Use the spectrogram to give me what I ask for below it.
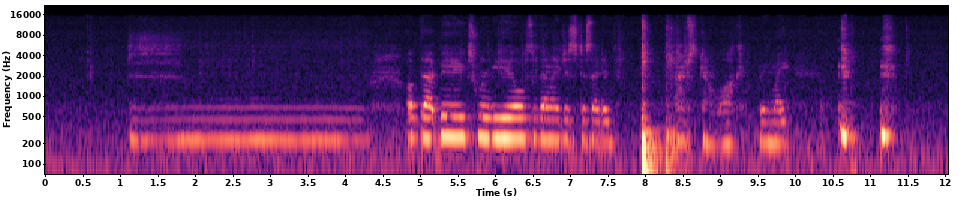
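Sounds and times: child humming a steady note: 1.1 - 4.6.

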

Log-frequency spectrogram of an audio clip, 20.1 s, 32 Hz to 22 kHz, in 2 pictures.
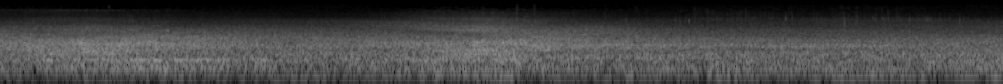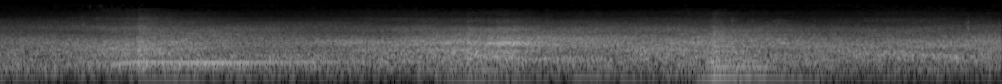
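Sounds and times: vehicles driving past on highway: 0.0 - 20.0.

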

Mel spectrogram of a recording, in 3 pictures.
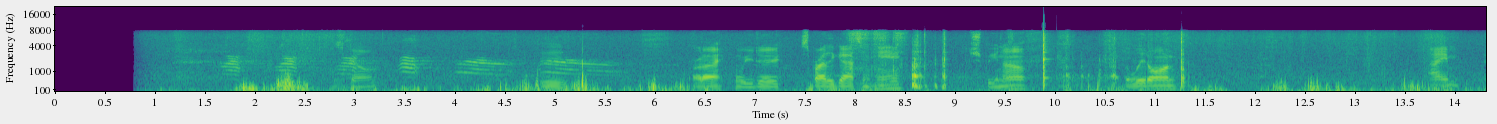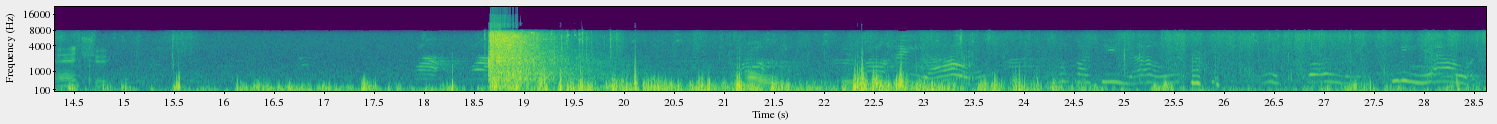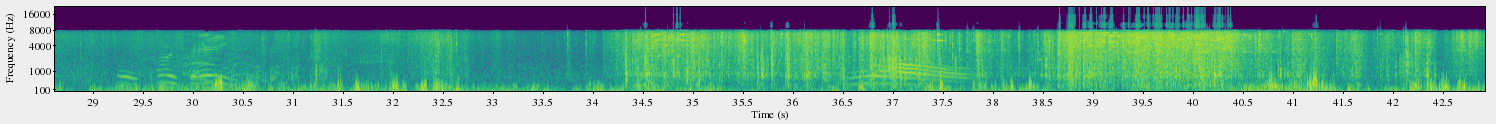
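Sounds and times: loud gas gun bang: 18.6 - 19.9
sharp cracks: 18.6 - 20.0
broken glass and plastic crunching: 34.1 - 42.9.

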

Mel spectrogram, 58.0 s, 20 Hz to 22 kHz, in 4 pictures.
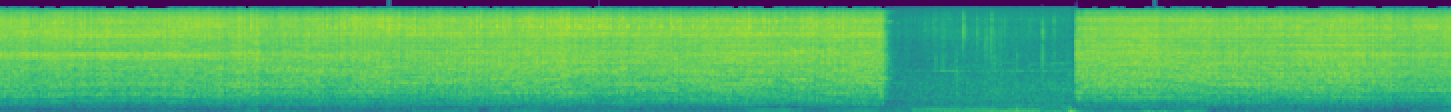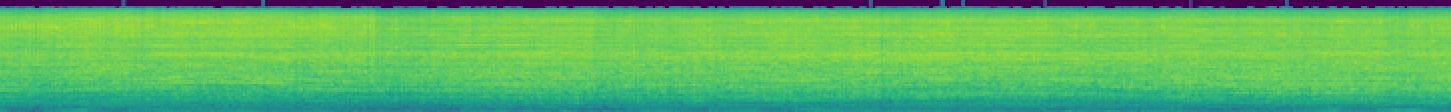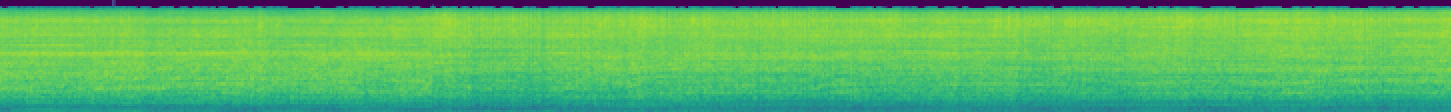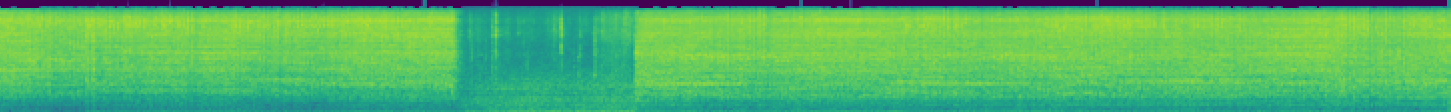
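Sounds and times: electric hedge trimmer running: 0.0 - 9.0, 10.7 - 48.2, 49.9 - 58.0.

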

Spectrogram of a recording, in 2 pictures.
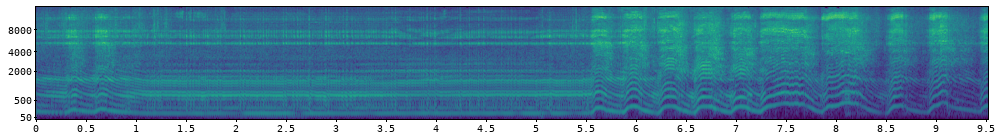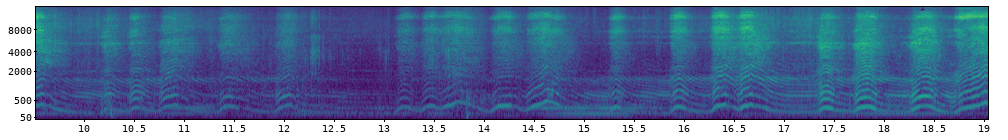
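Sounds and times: rc car engine revving: 0.0 - 19.0.

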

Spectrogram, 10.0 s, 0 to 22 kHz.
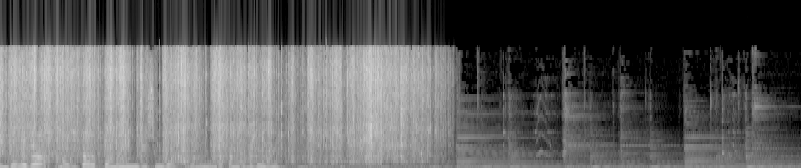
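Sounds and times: aluminium foil crinkling: 0.0 - 5.7
plucked guitar music: 2.8 - 10.0.

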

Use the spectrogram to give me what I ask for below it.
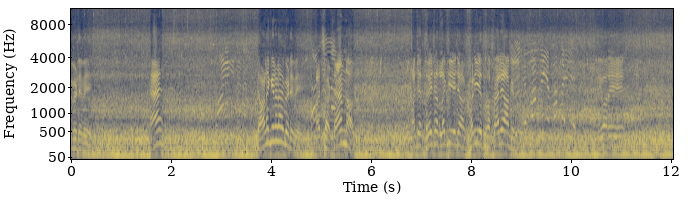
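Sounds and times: thresher low drone: 0.0 - 12.0.

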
